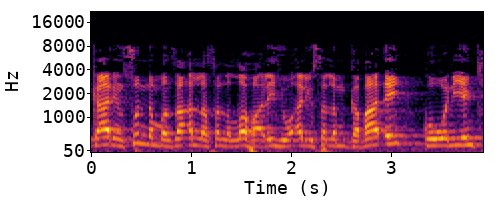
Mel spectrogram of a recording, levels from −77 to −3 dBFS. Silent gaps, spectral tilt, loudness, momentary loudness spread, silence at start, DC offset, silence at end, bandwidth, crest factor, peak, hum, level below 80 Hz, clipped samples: none; -4 dB/octave; -19 LUFS; 8 LU; 0 s; under 0.1%; 0 s; 8.8 kHz; 18 dB; 0 dBFS; none; -40 dBFS; under 0.1%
